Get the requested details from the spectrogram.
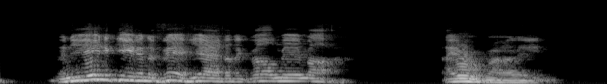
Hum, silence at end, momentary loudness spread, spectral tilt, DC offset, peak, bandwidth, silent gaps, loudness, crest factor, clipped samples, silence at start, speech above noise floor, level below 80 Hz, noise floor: none; 0.5 s; 11 LU; -7.5 dB/octave; under 0.1%; -8 dBFS; 7 kHz; none; -22 LUFS; 16 dB; under 0.1%; 0 s; 49 dB; -52 dBFS; -71 dBFS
